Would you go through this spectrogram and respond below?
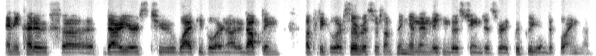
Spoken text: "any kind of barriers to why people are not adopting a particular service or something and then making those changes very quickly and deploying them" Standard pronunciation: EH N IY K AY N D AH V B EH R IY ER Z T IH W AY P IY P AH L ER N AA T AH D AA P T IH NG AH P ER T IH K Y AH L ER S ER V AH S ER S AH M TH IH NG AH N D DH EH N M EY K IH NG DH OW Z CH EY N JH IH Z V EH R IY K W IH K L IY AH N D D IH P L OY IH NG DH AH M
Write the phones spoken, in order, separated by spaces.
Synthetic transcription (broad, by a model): EH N IY K AY N D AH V B EH R IY ER Z T IH W AY P IY P L ER N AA T AH D AA P T IH NG AH P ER T IH K Y L ER S ER V AH S ER S AH M TH IH NG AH N DH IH N M EY K IH NG DH OW Z CH EY N JH IH Z V EH R IY K W IH K L IY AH N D D IH P L OY IH NG DH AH M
